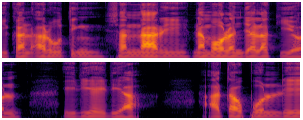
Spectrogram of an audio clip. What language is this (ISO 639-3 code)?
btm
